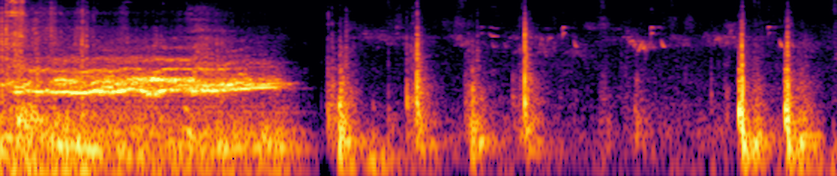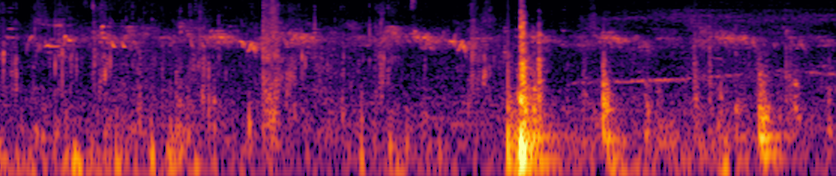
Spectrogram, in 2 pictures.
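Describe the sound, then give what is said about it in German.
A car rolls through gravel with a loud, dense crunching roar for about two seconds, then stops abruptly, followed by scattered sharp clicks, knocks and light scuffing sounds. “Fahr da vorne durch den Kies!”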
